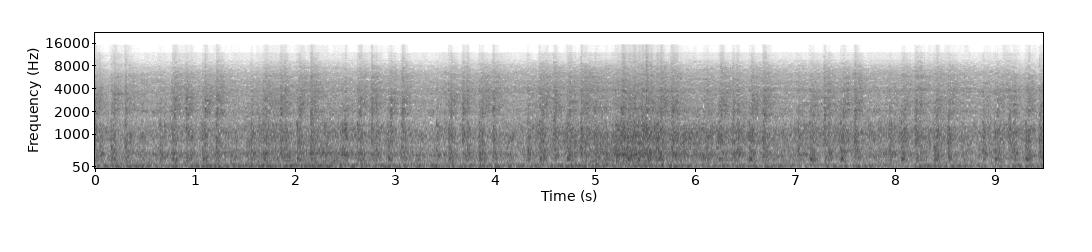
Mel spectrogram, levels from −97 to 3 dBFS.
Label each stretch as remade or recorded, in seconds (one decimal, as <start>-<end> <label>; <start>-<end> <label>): 0.0-1.8 recorded; 1.8-4.6 remade; 4.6-9.5 recorded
